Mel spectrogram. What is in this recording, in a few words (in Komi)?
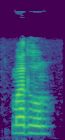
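"мӧдлун", Komi, female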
